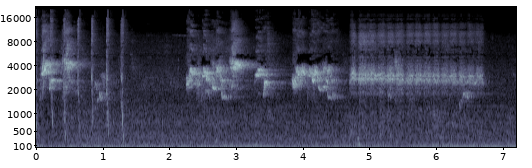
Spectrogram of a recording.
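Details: Red-whiskered bulbul singing to excite other bulbuls: sharp clicks, then bright, bubbly warbled phrases in quick bursts with a longer buzzy stretch, over a low hum.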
